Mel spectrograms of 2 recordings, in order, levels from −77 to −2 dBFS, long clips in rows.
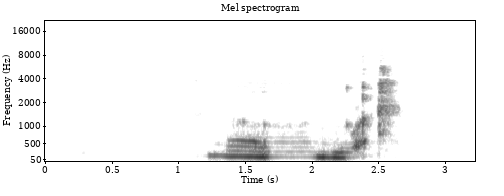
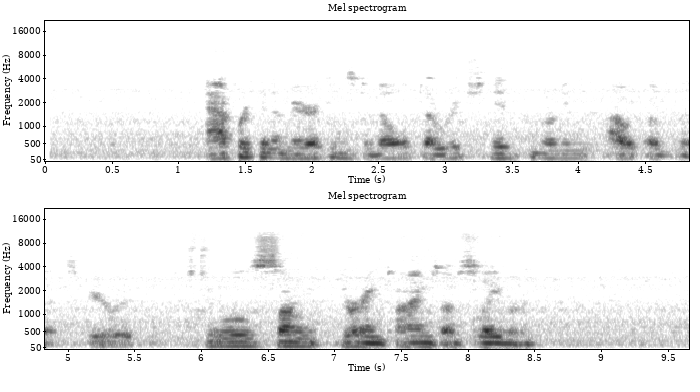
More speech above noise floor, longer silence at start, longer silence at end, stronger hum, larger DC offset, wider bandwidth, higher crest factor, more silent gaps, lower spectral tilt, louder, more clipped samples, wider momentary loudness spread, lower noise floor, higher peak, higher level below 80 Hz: first, 51 dB vs 29 dB; about the same, 1.2 s vs 1.2 s; second, 0.6 s vs 1.15 s; neither; neither; second, 6.2 kHz vs 11 kHz; about the same, 16 dB vs 20 dB; neither; about the same, -7 dB/octave vs -7.5 dB/octave; about the same, -30 LUFS vs -29 LUFS; neither; second, 9 LU vs 15 LU; first, -78 dBFS vs -57 dBFS; second, -16 dBFS vs -8 dBFS; second, -62 dBFS vs -56 dBFS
